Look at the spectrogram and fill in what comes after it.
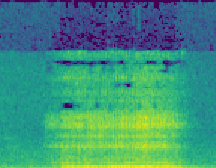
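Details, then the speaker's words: Adult man snoring during sleep, with a single loud, rumbling snore on an in-breath lasting about a second; snoring as a symptom of sleep apnea, shown before he stops breathing (witnessed apnea). "this is the video where we're actually watching someone snoring during sleep and I want you to stop reading when he stops breathing can you turn up the volume so we can hear the snoring please"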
